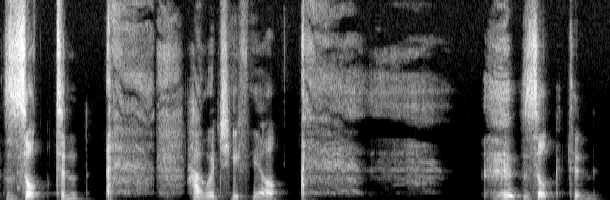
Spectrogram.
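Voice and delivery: giggling through the name; laughing. Real, not acted. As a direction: crack up at the typo. Laughing at misspelling.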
